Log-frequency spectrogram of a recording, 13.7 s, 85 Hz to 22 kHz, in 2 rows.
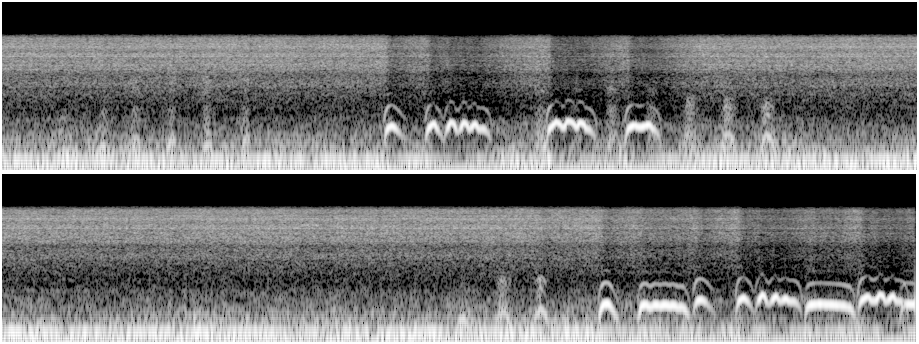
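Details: Great horned owls at the nest at night, 12/06/22 21:50, a mated pair trading hoots and grunts. Two bursts of deep, clustered hoots come around three to five seconds and again near eleven to thirteen seconds, over constant hum and hiss.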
